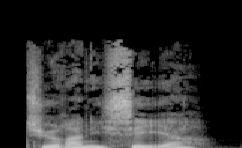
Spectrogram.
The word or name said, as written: tyrannisere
